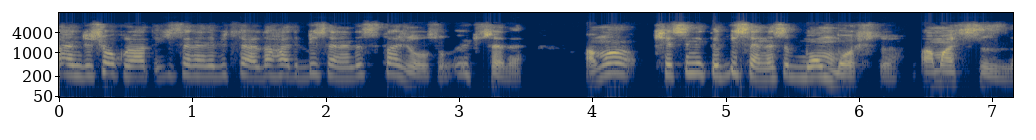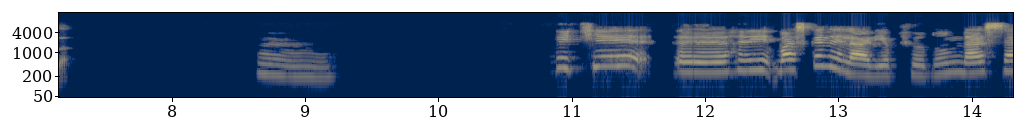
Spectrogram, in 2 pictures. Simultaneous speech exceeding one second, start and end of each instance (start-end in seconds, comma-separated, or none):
none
